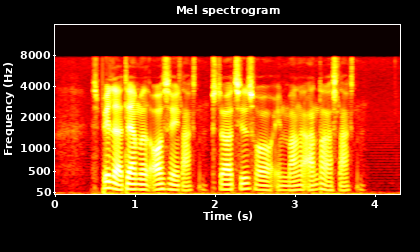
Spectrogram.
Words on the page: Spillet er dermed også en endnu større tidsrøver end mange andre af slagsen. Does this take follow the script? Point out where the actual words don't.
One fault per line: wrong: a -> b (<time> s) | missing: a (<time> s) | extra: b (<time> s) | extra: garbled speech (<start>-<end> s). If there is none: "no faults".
wrong: endnu -> slagsen (1.5 s)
